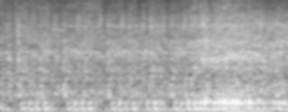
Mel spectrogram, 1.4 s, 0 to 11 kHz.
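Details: Triumph Daytona 900 Super 3 triple, first start after four to five months, on choke: short burst catching and settling into an even, slightly lumpy warm-up idle; starts and runs fine.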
